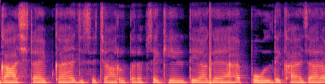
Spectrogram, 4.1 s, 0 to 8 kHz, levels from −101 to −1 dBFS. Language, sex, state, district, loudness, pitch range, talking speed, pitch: Hindi, female, Bihar, West Champaran, -19 LUFS, 190-195 Hz, 235 wpm, 190 Hz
